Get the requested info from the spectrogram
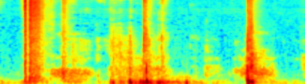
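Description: A series of sharp knocks and scuffs right on a phone's microphone as a puppy mouths and paws at the phone. The loudest knocks come about a third of a second in and just past three seconds in, with softer ones and rubbing in between.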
